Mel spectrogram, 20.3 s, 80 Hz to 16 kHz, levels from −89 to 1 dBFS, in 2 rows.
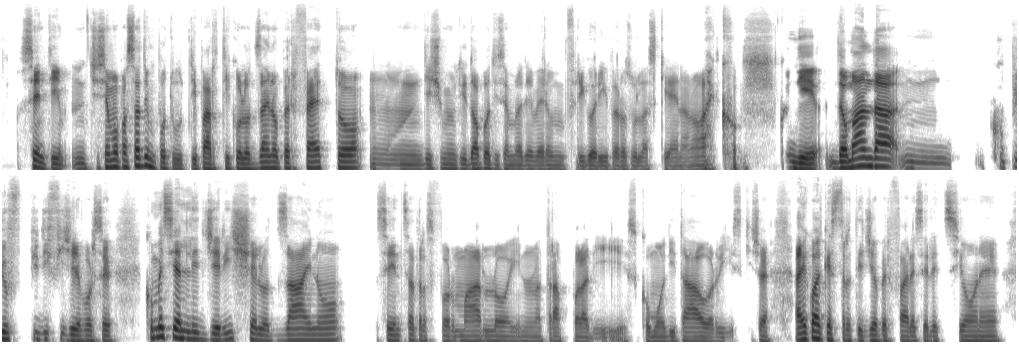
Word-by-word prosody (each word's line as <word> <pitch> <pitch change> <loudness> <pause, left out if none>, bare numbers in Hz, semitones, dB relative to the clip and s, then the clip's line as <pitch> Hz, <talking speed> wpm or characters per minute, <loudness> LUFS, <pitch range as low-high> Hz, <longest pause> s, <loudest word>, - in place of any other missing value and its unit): Senti, 120 -7 +2
mhmm, 115 +2 -7
ci 120 +2 -7
siamo 150 +3 +4
passati 175 +5 +4
un 160 - +3
po' 125 -1 -1
tutti, 105 -2 -5
parti 115 +2 0
con 115 0 0
lo 110 -1 +1
zaino 130 +1 +2
perfetto, 130 +2 +1
mhmm, 105 -2 -7
10 105 +2 -5
minuti 105 0 -4
dopo 110 +1 0
ti 105 - -7
sembra 100 -1 -6
di 95 - -6
avere 95 0 -5
un 95 -1 -7
frigorifero 90 0 -5
sulla 90 -1 -8
schiena, 90 -1 -9
no, 95 +2 -4
ecco. 95 0 -6 0.4
Quindi, 120 -4 +6
domanda, 160 +5 +8
mhmm, 120 -3 -9 0.4
cu - - -13
più 150 -1 +1
f - - -10
più 150 - -10
difficile 135 -4 -2
forse, 115 0 -2 0.3
come 195 +2 +3
si 195 0 +3
alleggerisce 145 -3 +2
lo 120 -2 -2
zaino 125 +1 -1 0.3
senza 120 0 -4
trasformarlo 110 -1 -6
in 100 0 -10
una 100 0 -10
trappola 100 -2 -6
di 90 -1 -12
scomodità 100 0 -5
o 95 -1 -3
rischi? 95 +3 -14
Cioè, 110 -2 -4 0.2
hai 135 +2 +7
qualche 145 -3 +5
strategia 115 -1 -4
per 115 0 -4
fare 105 -2 -4
selezione, 105 0 -5
115 Hz, 170 wpm, -22 LUFS, 100-130 Hz, 0.4 s, domanda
